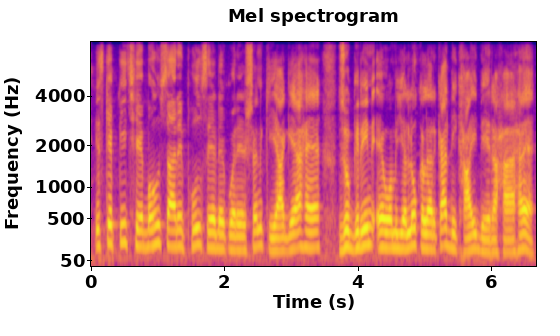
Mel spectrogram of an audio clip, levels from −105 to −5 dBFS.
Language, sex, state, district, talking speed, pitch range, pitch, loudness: Hindi, male, Jharkhand, Ranchi, 180 wpm, 150-180 Hz, 165 Hz, -13 LUFS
